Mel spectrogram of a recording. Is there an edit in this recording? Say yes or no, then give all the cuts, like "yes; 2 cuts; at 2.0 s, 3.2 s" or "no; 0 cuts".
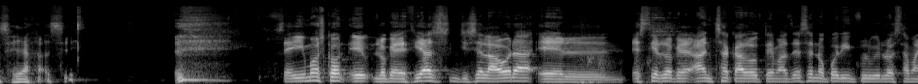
no; 0 cuts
